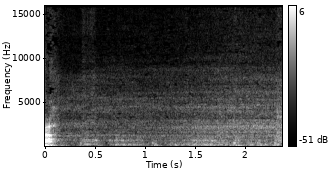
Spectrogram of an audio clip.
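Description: Flashforge 3D printer running mid-print: a steady whirring hiss from its cooling fans and motors.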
